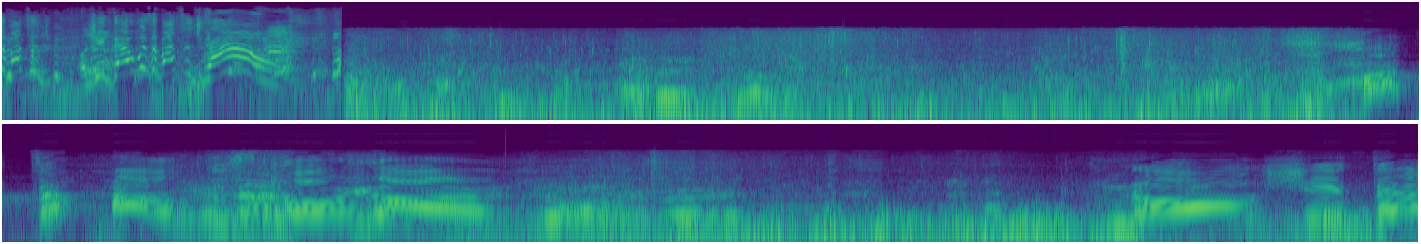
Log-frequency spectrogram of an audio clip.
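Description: Water splashes and churns in a pool.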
